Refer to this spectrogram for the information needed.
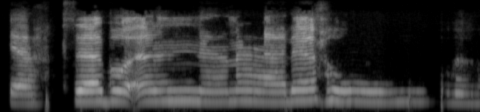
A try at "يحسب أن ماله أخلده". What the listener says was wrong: ஹூ அல்ல, பெரிய ஹா. يحسب أن ماله أخلده. பெரிய ஹா வரணும். أخلده. பெரிய ஹாட சவுண்ட் வருது இல்ல? இப்படி போல வரப்படாது. இப்படி போல வந்தா பிரச்சனை.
